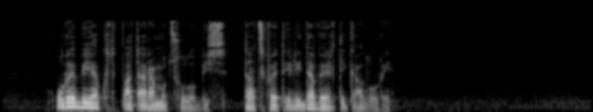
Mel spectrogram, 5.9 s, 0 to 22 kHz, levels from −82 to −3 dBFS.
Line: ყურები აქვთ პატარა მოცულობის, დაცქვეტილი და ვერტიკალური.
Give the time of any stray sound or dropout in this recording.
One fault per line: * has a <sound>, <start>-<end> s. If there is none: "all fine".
all fine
